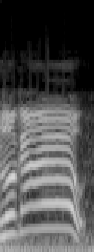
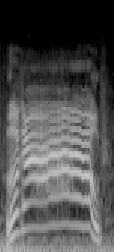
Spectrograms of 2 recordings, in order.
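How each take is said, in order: First: High yelled warning to the crew; retold warning yell. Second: Very high, TV-logger warning holler; Axemen-style yell. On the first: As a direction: shout the warning as it happened. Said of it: "I yelled, I said". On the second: Retold or imitated. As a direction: holler it like a reality-show logger. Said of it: "Just like Axemen".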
